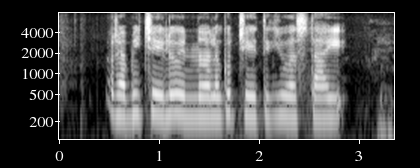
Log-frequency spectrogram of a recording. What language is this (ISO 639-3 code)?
tel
